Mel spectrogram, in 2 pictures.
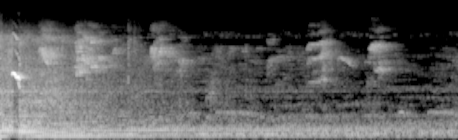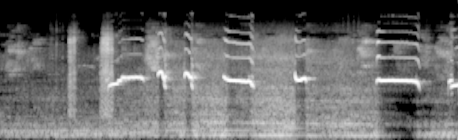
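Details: Song of a greater green leafbird with many mimicked sounds, a car horn among them. A faint early note, a quiet stretch of distant twitters, then six loud whistles in quick succession, the last one long and steady.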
